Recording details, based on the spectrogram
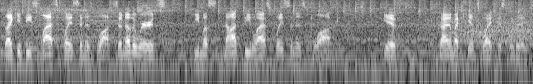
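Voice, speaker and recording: A man's voice: mid-range voice, fairly even intonation, normal speed, poor audio. A man with a Minnesotan accent giving casual game commentary with friends, joking and teasing as he rambles. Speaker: stream commentator. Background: game music.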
